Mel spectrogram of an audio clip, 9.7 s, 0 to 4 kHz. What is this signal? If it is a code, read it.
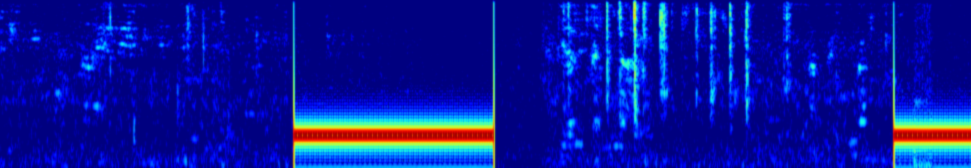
Ringback tone (North America), 440 + 480 Hz.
